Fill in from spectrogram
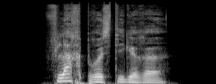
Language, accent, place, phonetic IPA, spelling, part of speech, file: German, Germany, Berlin, [ˈflaxˌbʁʏstɪɡəʁə], flachbrüstigere, adjective, De-flachbrüstigere.ogg
- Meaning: inflection of flachbrüstig: 1. strong/mixed nominative/accusative feminine singular comparative degree 2. strong nominative/accusative plural comparative degree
